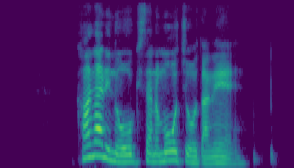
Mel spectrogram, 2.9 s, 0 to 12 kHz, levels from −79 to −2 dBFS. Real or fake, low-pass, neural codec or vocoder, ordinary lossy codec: fake; 10.8 kHz; autoencoder, 48 kHz, 128 numbers a frame, DAC-VAE, trained on Japanese speech; Opus, 64 kbps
